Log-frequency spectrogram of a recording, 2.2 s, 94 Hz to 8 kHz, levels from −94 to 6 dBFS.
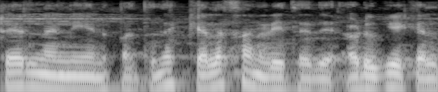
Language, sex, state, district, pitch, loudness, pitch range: Kannada, male, Karnataka, Mysore, 105 Hz, -16 LUFS, 100-120 Hz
